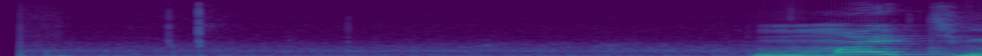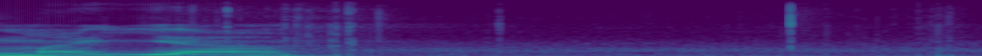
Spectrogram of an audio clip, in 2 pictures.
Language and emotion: Russian, positive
